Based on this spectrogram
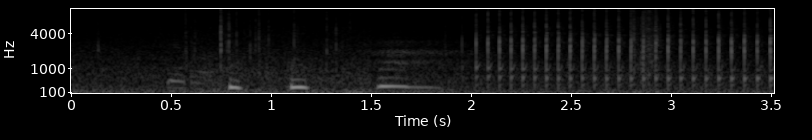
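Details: Waved albatrosses, Galapagos Islands, in their courtship mating dance: a few short, low honking notes, then a fast, even clatter of about eight dry raps a second. Possible faint voices early on.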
